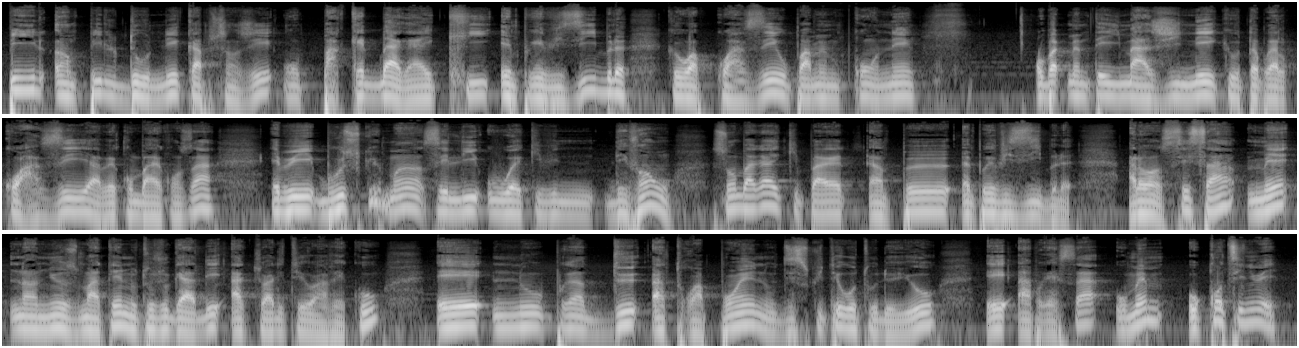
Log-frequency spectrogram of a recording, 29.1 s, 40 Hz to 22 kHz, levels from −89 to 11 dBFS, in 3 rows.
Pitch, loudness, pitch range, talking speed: 110 Hz, -16 LUFS, 95-125 Hz, 165 wpm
